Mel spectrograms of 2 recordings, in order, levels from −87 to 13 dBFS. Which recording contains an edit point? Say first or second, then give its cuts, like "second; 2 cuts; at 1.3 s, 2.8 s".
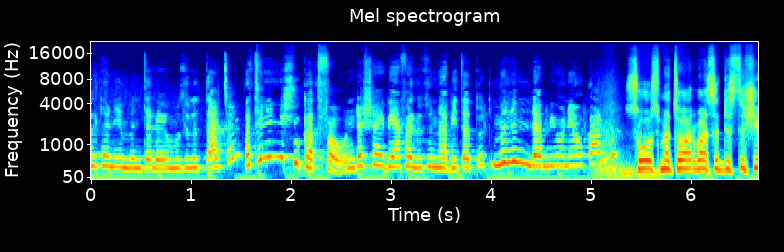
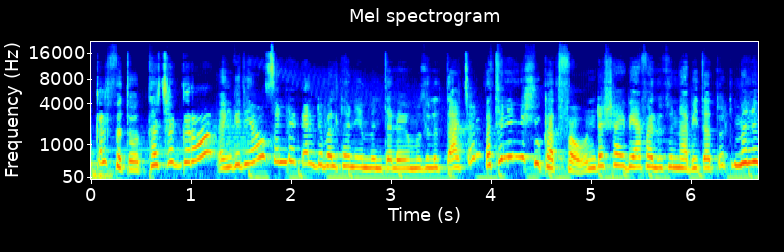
first; 1 cut; at 5.2 s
